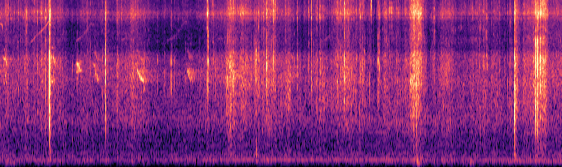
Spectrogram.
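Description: Faint handling sounds of garlic mustard being picked by a gloved hand: soft rustling of leaves and stems, with a few sharp small snaps or clicks spread through.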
